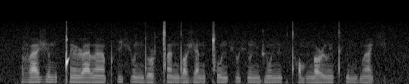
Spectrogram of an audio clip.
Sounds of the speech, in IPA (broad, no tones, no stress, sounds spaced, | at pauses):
v æ ʒ e m ǃ ẽ ɭ æ l æ̃ pʰ i ç u n d o ɭ ǀ æ̃ n d ɒ ʒ æ n ǀ u n ç o ç ũ n d͡ʒ ũ n ĩ k tʰ ɒ m n ɒ ɭ l ĩ tʰ i m b æ̃ ç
